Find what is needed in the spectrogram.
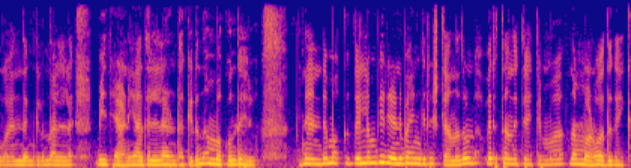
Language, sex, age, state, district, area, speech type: Malayalam, female, 45-60, Kerala, Kasaragod, urban, spontaneous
